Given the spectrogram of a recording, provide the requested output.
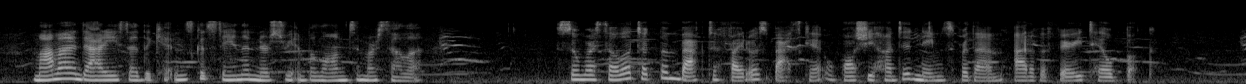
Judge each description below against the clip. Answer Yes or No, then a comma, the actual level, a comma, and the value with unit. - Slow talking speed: No, average, 170 wpm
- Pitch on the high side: Yes, high, 195 Hz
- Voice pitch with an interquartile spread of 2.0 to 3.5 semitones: Yes, narrow, 2.5 semitones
